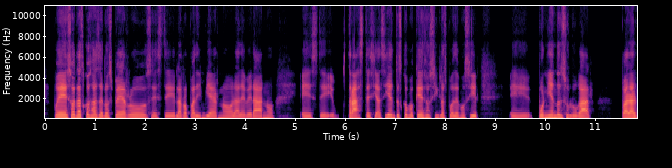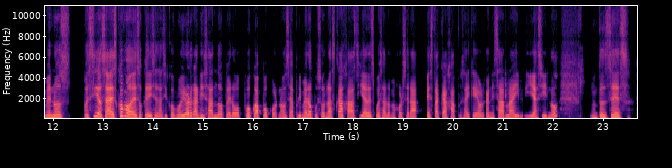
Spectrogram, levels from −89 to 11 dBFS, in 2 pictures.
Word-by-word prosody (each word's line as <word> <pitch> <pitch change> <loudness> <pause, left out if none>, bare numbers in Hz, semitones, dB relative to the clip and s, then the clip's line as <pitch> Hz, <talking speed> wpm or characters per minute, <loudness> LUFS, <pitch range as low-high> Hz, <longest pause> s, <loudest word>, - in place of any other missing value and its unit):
pues, 215 0 +6
son 250 0 +2
las 260 0 +4
cosas 235 -2 +1
de 205 -2 +1
los 200 +1 -3
perros, 220 -1 0
este, 180 -1 -4
la 195 0 +1
ropa 210 +1 -1
de 195 - -2
invierno, 190 0 -2
la 175 -1 -1
de 170 0 -3
verano, 190 +4 0 0.5
este, 175 - -6 0.3
trastes 195 -2 +3
y 185 - 0
así, 185 +5 0
entonces, 215 -2 -1
como 215 -4 -2
que 215 +4 +3
eso 220 +1 -1
sí, 215 +1 -7
los 215 0 -3
podemos 195 -1 -3
ir, 195 -2 +1 0.6
eh, 175 -1 -7
poniendo 215 +2 +3
en 230 - +1
su 220 0 -3
lugar, 195 +4 +3 0.5
para 200 -1 +7
al 200 - +4
menos 230 +2 +1 0.2
Pues 225 -2 -4
sí, 300 +4 +1
o 250 - +6
sea, 235 +2 +7
es 255 - +1
como 330 -6 +5
eso 235 +2 +2
que 225 - -5
dices, 190 0 -1
así 180 +2 -6
como 205 +2 -3
ir 220 - +3
organizando, 230 -2 +1
pero 190 -7 -3
poco 210 +3 -1
a 210 - +5
poco, 195 -4 -5
¿no? - - -6
O 215 - -4
sea, 200 -2 -4
primero, 210 +7 -1
pues 195 -5 -11
son 190 -1 -4
las 195 0 -2
cajas, 215 -5 0
y 190 - -11
ya 195 0 +2
después, 200 +2 -3
a 205 - -1
lo 180 -1 -6
mejor, 175 +2 -7
será 185 -1 -2
esta 195 0 -2
caja, 195 +1 -1
pues 175 +1 -16
hay 170 - -4
que 175 +1 -5
organizarla, 205 +5 -1
y 195 -4 -5
y - - -6
así, 185 +2 0
¿no? 260 - -2 0.7
Entonces, 205 0 0
200 Hz, 200 wpm, -21 LUFS, 185-220 Hz, 0.7 s, para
